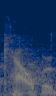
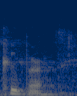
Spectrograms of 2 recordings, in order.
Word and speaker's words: Cowper: William Cowper was, I believe that's how you pronounce his name, it was like Cowper, but it's, I believe it's pronounced Cooper, was a man who struggled with depression.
